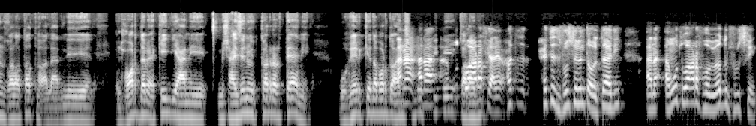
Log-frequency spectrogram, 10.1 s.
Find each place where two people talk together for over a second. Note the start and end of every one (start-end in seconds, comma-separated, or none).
5.3-6.5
